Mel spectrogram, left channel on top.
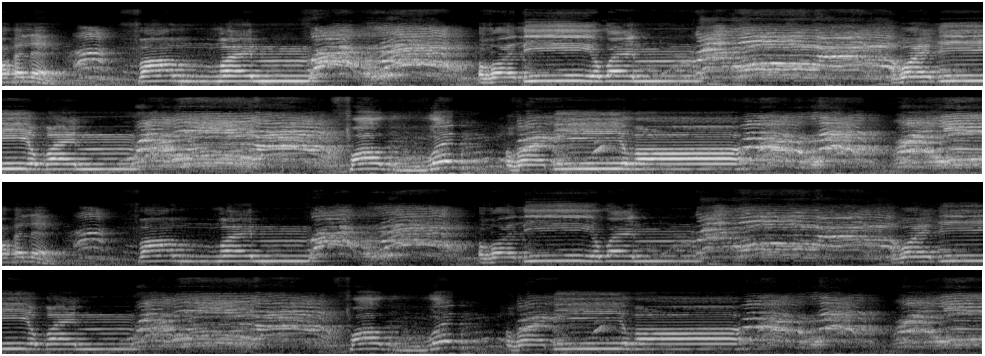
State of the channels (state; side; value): quieter; right; 8.7 dB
